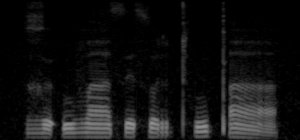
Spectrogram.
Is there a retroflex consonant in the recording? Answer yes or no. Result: no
